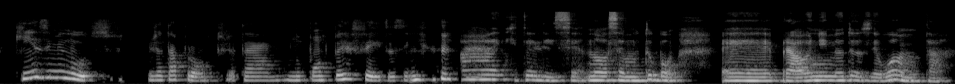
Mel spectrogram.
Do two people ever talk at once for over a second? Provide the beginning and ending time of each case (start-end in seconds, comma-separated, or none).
none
